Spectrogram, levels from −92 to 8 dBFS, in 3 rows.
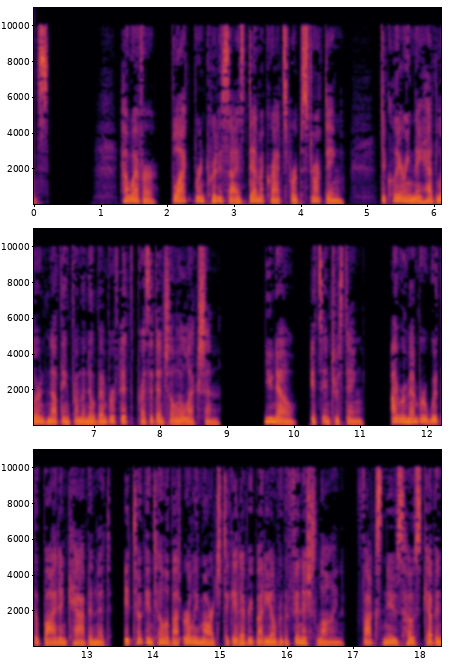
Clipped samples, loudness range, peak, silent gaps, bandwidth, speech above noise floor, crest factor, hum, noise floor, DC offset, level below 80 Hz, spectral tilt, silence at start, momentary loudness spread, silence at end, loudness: under 0.1%; 2 LU; -8 dBFS; 0.24-0.85 s, 8.92-9.54 s, 10.13-10.22 s, 11.08-11.44 s; 10.5 kHz; over 67 dB; 16 dB; none; under -90 dBFS; under 0.1%; -60 dBFS; -5 dB/octave; 0 s; 6 LU; 0 s; -24 LUFS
